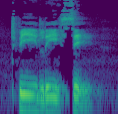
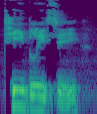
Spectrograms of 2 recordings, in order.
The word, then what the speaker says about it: Tbilisi: So the correct pronunciation is the first one I said, which was Tbilisi, not Tbilisi, not Tbilisi, as it used to say in those old radio advertisements in the 90s, not Tbilisi, as I say sometimes, and I shouldn't, and I don't know what Tiflis is.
